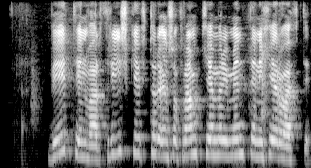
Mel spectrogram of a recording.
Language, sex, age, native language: Icelandic, female, 50-59, Icelandic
